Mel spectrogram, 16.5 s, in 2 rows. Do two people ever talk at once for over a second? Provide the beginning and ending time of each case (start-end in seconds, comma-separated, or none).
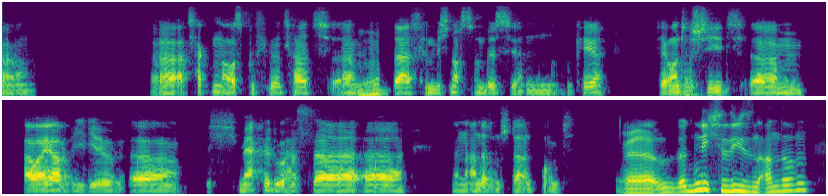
none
